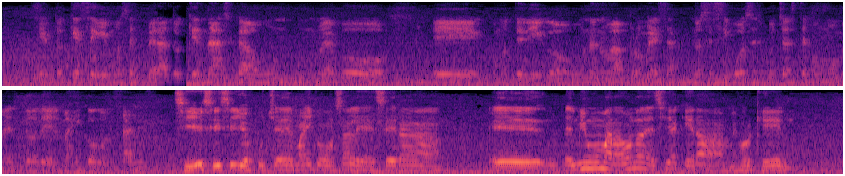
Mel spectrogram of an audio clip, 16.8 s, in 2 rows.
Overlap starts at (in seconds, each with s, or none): none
